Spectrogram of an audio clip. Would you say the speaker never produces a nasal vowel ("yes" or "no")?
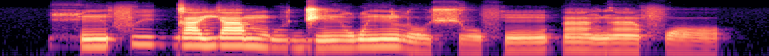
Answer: no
